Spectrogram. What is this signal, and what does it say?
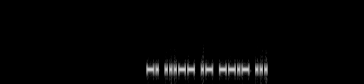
Morse code, heard as a keyed tone, about 53 wpm, 700 Hz. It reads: N3AQS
